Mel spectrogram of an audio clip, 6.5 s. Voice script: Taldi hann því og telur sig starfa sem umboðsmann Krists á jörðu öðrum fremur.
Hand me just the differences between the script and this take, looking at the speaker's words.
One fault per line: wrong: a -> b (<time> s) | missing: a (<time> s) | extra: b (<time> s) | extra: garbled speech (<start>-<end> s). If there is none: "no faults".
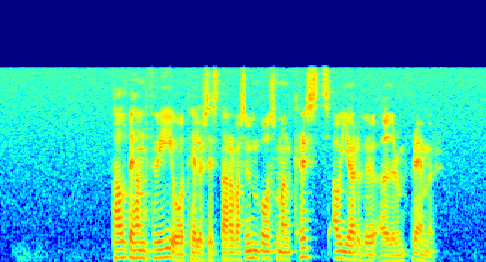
missing: sem (3.2 s)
